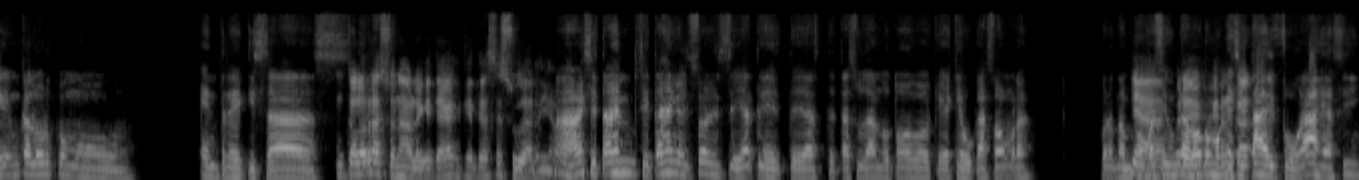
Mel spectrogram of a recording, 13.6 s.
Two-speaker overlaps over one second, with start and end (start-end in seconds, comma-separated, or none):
11.2-12.6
